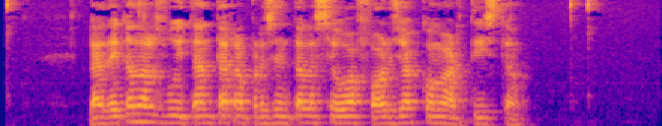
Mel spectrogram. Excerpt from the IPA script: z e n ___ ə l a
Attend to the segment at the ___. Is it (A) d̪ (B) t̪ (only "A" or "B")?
B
